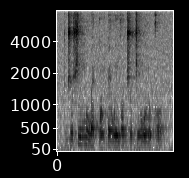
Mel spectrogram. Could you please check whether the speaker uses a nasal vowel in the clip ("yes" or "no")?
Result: yes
